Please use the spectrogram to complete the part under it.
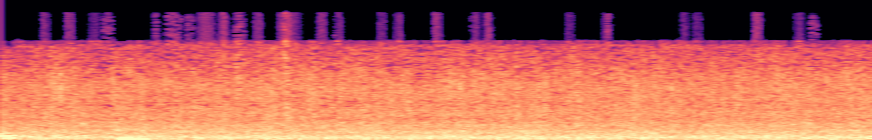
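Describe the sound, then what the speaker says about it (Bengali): Heavy rain falls steadily in Dhanbari, Tangail district, Bangladesh, a constant dense hiss close by with no pauses. "অনেক বৃষ্টি হচ্ছে আমাদের দেশে।"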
